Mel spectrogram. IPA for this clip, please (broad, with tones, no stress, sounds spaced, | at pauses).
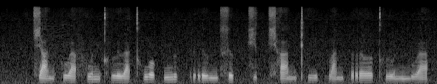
t͡ɕ a˩˦ n k u˨˩ a̯ f u˥˩ n kʰ l ɯ˩˦ a̯ kʰ w o˥˩ k̚ ŋ ɯ˥˩ k̚ p r ɯ˧ ŋ s ɯ˦˥ k̚ t͡ɕ ɯ˥˩ k̚ t͡ɕʰ a˨˩ n kʰ iː˦˥ t̚ b a˩˦ n p r ɤː˥˩ kʰ l u˧ n m u˧ a̯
